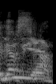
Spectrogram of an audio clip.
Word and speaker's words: Garcia: No, si dice Garcia perché è francese e la pronuncia è alla francese.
